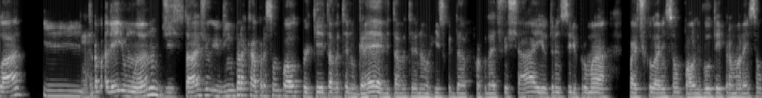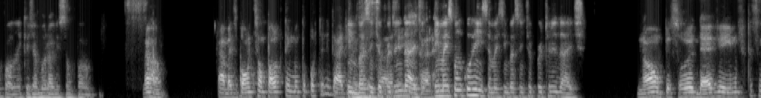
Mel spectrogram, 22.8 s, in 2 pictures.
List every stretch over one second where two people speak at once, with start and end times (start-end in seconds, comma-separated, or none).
16.6-18.1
